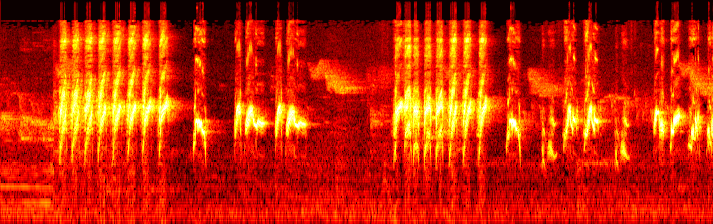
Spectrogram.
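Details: Red-whiskered bulbul morning training song in the double-twist voice style, used to coax young birds into singing: bursts of sharp rapid chirps alternate with short warbled, rising-falling whistled phrases, in two similar sequences about three seconds apart.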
